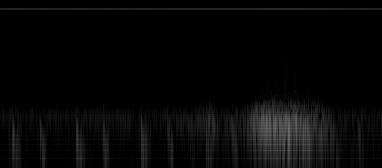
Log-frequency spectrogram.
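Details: Self-recorded stethoscope heart sounds from a woman, alongside an ultrasound view, during breath-holding play: faint thumps in uneven pairs, closely coupled beats then longer gaps, one long pause after a push, loud breathing; intermittent bigeminal rhythm.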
